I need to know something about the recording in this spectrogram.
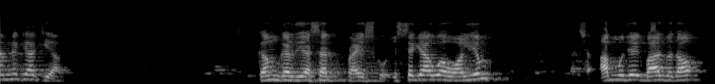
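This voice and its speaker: A middle-aged man teaching accounting in a classroom, lively, telling stories and firing questions at his students. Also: high voice, muffled recording. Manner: animated, asks students questions, tells stories. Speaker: accounting lecturer. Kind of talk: classroom lecture.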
